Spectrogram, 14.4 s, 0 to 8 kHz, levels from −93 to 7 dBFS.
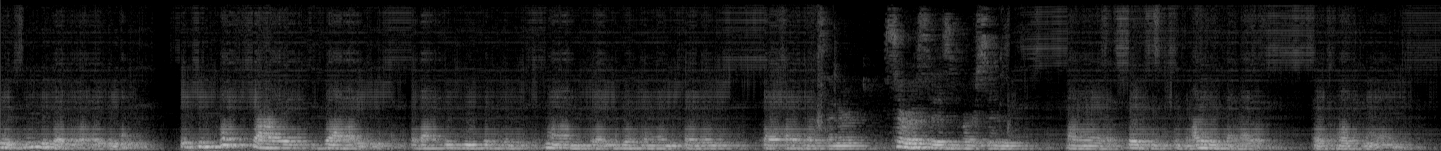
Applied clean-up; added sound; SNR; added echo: neural separator model SepFormer DNS4.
